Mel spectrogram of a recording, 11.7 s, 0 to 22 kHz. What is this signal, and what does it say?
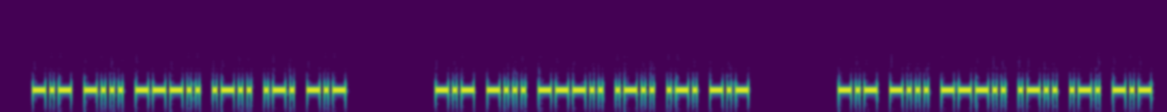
Morse code, heard as a keyed tone, about 28 wpm, 700 Hz. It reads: KB8LRK KB8LRK KB8LRK
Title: USA Call Signs - 6 Characters - Repeated 3x - 28wpm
